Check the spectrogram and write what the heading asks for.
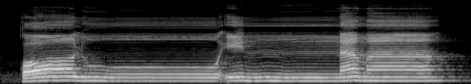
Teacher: جب حروف مدہ کے بعد حمزہ دوسرے کلمے میں آ جائے، تو یہاں واو مدہ ہے، وہ ساکن سے پہلے پیش آیا ہے، تو یہ واو مدہ ہے، وہ مدہ کے بعد حمزہ دوسرے کلمے میں آیا ہے، تو اس کو مد منفصل کہتے ہیں۔ مد منفصل، اس کو 3 الف کی مقدار یا 3 سیکنڈ کی مقدار کھینچ کر پڑھیں گے۔ قالوا انما، انما میں نون مشدد ہے، یہاں غنہ ہوگا، اور ما میں الف مدہ ہے، مد اصلی، اس کو بھی ایک الف کی مقدار کھینچ کر پڑھیں گے۔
